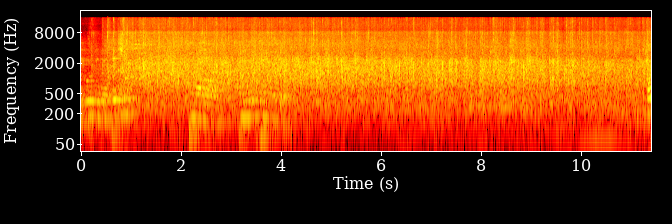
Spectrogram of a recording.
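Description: Sustained applause from an audience at a political team meeting, loud and steady throughout, with a few voices briefly audible at the start.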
